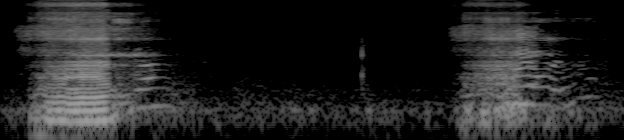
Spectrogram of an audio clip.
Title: daddy snoring funny while visiting hospital funny nurses heard this when they came in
